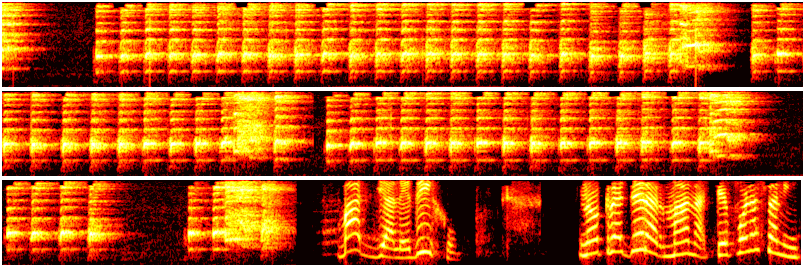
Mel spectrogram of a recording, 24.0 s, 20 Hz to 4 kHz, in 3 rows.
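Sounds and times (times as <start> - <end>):
hen cackling: 0.0 - 19.4
speech: 20.0 - 20.7, 21.8 - 24.0.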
